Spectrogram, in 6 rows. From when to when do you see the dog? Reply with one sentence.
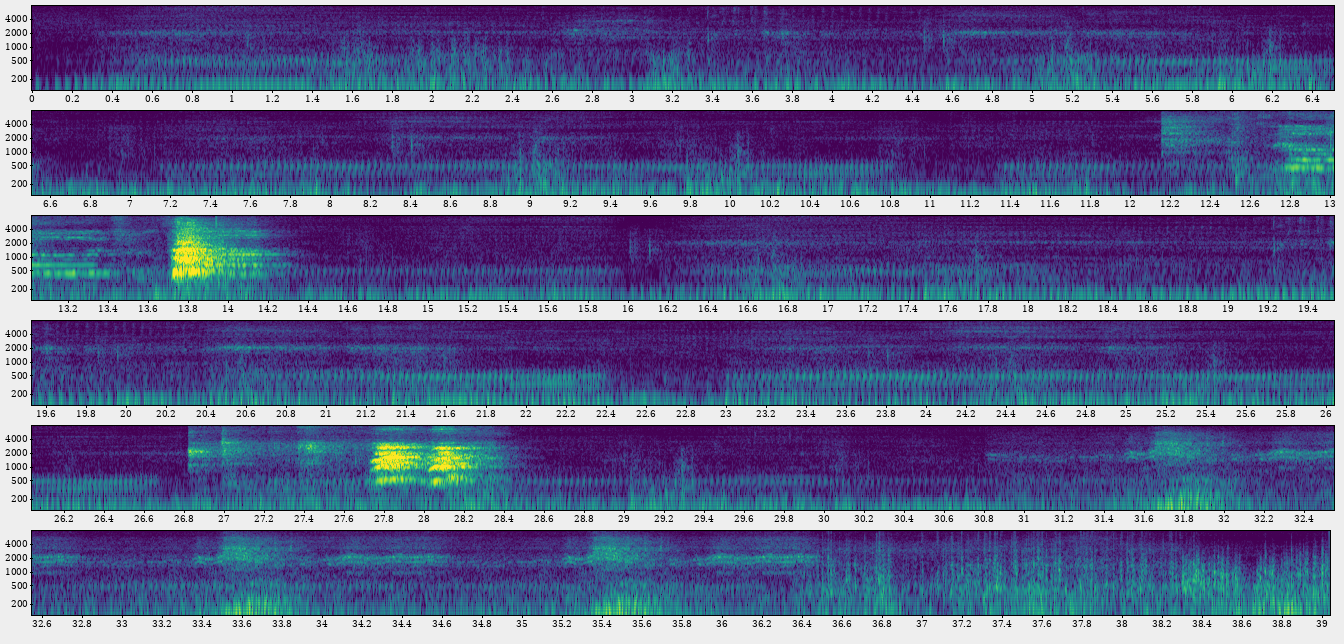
You can hear the dog from 12.2 to 14.2 s and from 26.8 to 28.4 s.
